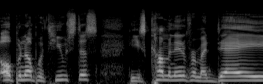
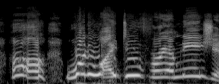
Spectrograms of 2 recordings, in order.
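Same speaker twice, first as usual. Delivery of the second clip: high, loud whimpering plea; tearful panic; 11 semitones higher, 7 dB louder than usual. Acted. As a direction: beg the computer, close to tears. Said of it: "He's like".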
